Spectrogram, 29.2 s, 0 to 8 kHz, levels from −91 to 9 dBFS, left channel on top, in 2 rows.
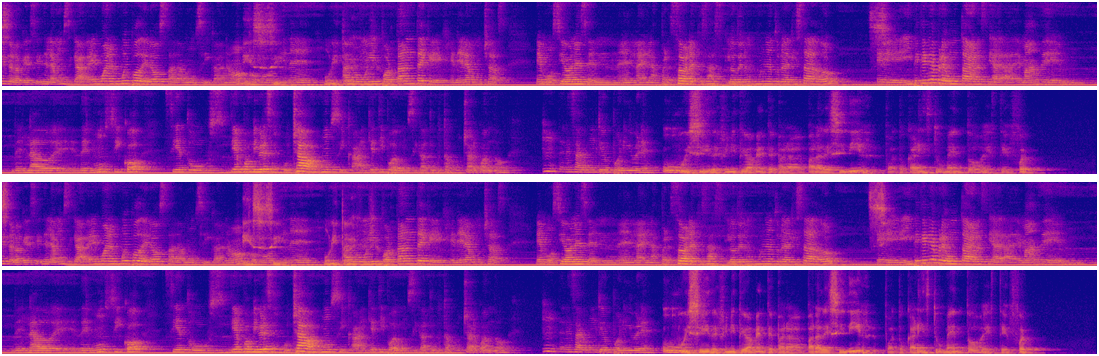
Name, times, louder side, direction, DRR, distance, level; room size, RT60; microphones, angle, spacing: voice 1, 0.0-4.1 4.5-6.6 7.1-11.1 11.7-14.4 14.7-16.4 16.9-21.3 21.8-23.3, right 1 dB, ahead, -4 dB, 0.7 m, -24 dB
sound 1, 0.8-20.7, right 1 dB, 70° right, 0.9 m, -30 dB
voice 2, 3.2-4.0 4.3-5.2 11.6-12.3 23.4-28.3, right 3 dB, 50° right, 6 dB, 0.5 m, -24 dB
2.8 x 2.3 x 4.0 m, 0.64 s
head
